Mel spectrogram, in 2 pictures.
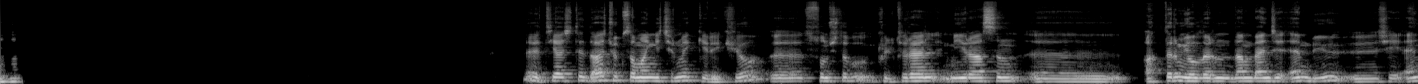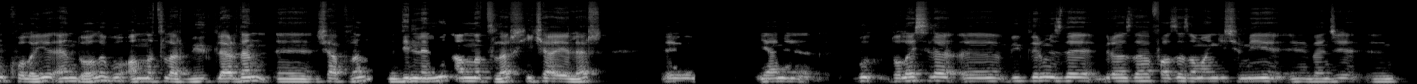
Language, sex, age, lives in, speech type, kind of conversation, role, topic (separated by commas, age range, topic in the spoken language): Turkish, male, 45-49, Germany, conversation, unstructured, none, Kültürel kayıplar insanlarda hangi duyguları uyandırır?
